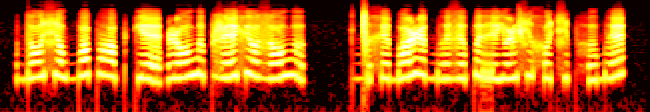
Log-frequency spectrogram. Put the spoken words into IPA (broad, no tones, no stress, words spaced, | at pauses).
dɔɕɒw bɒpɦɒp kʲɛ | ɭɔwəp ʐɛxʲɔ zɔwʊ | ɡ͡ǀəxɛbɒɭɛ bʱəzəpə rɪjʊɭɕʊ xɔt͡ɕəphʊbʱɛ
